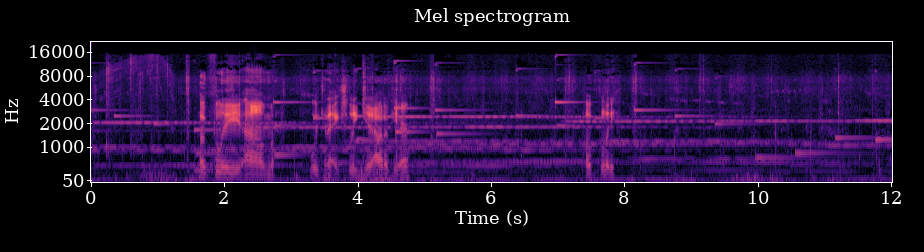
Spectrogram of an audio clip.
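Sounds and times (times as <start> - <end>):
eerie bell-like chimes: 0.0 - 12.0.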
